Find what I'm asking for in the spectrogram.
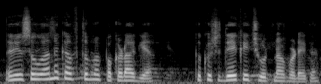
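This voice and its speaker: A woman's voice: medium pitch, animated, dark tone. A woman teaches a religious lesson in an explanatory way. She asks her listeners rhetorical questions and drops English words into her speech. Her voice carries a long reverb, as in a large hall. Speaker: Islamic teacher. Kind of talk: religious lecture explaining hadith.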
